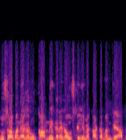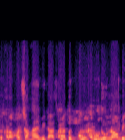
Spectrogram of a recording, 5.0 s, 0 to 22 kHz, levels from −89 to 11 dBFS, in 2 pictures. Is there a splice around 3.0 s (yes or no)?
yes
